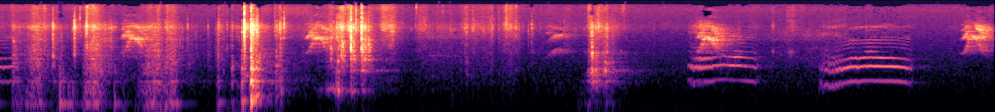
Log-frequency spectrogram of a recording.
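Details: House cat at feeding time, calling in a way its owner calls barking: rustling and clattering first, then two clear arched meows near the end, rich in harmonics.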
